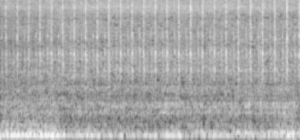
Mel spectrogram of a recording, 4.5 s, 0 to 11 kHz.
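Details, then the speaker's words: 2004 Chevy Silverado 5.3 L V8, 225,000 miles, towed in after dying while driving, almost no oil and about 6–8 psi oil pressure: heavy steady knocking, about three beats a second, over a rough idle; owner suspects the engine is seizing. "i got a funny feeling this motor is seizing up on itself"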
